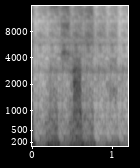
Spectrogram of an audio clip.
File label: 3-D MACHINE; Spectrasonic Distorted Reality 1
